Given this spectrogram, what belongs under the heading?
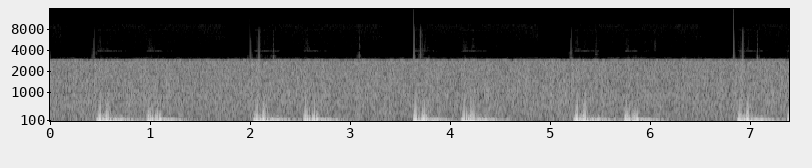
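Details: Simulated womb sound made as a sleep aid for babies: low, muffled whooshing thumps in pairs, roughly 80 a minute, over steady rushing noise, recreating the mother's heartbeat.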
